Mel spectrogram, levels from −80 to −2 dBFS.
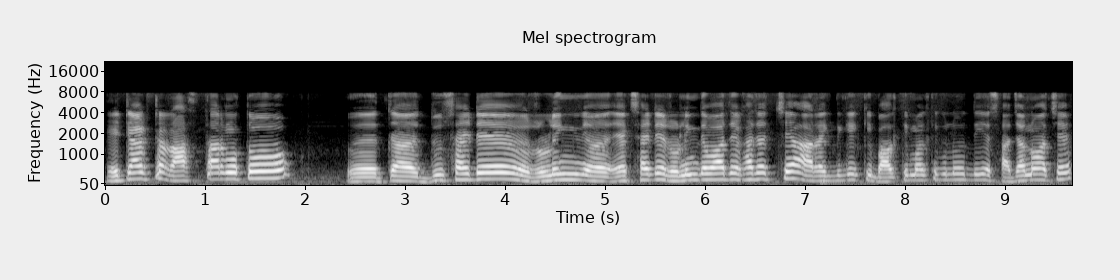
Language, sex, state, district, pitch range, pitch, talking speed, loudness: Bengali, male, West Bengal, Jhargram, 155-200 Hz, 180 Hz, 165 wpm, -12 LUFS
